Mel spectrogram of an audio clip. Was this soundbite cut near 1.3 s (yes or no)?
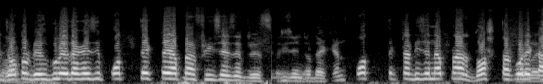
no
